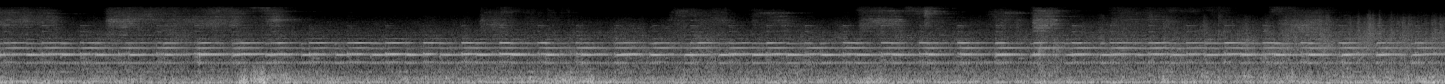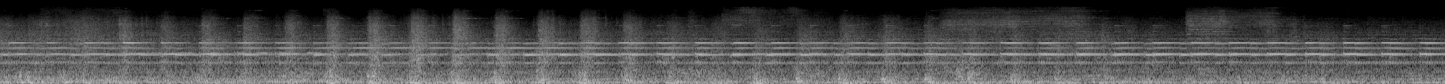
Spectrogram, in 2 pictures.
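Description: Coal train's hopper cars rolling through a grade crossing, the wheels clicking in a steady, even rhythm over the crossing and rail joints, the clicks thickest through the middle. Throughout, the crossing's electronic bells (an NEG E-Bell and a GS Type 3 E-Bell) ring steadily.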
